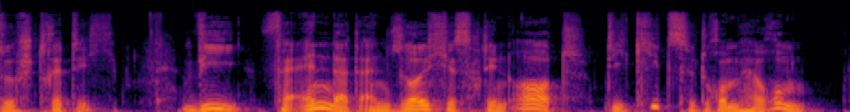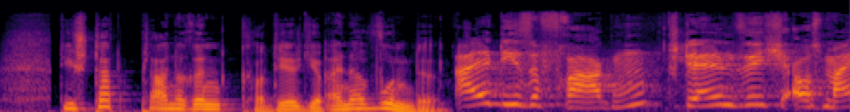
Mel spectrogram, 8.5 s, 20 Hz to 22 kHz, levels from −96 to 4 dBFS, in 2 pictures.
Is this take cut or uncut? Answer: cut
